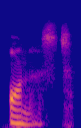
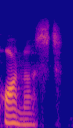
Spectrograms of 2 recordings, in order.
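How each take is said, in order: First: The H at the start is silent. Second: The H at the start is pronounced. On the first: The speaker calls it right. "here this H should be silent" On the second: The speaker calls it wrong. "some have been practicing to pronounce it as honest, but which is not correct"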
